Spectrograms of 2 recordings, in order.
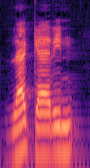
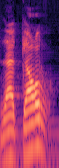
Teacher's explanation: اب وصلاً یہ را باریک پڑھی جائے گی اور وقفاً یہ را موٹی پڑھی ہے۔ ذکر، اگر وقف کریں گے تو را موٹی، اگر وصل ملا کے پڑھیں گے تو ذکرن یعنی را باریک ہوگی۔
